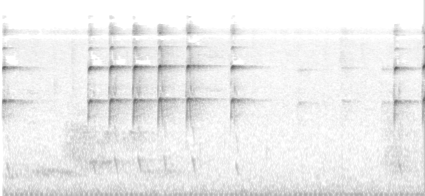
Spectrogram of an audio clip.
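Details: An Indian palm squirrel in Sri Lanka calls with a burst of sharp, high, bird-like chips, several each second, then pauses.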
